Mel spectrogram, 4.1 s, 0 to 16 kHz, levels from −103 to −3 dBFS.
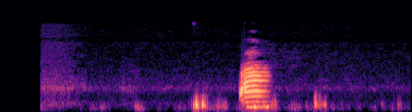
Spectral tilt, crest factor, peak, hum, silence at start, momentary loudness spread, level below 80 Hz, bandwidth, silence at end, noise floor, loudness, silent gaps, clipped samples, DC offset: -10 dB/octave; 24 dB; -2 dBFS; none; 1.95 s; 22 LU; -68 dBFS; 5.8 kHz; 0.95 s; -68 dBFS; -20 LUFS; none; under 0.1%; under 0.1%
